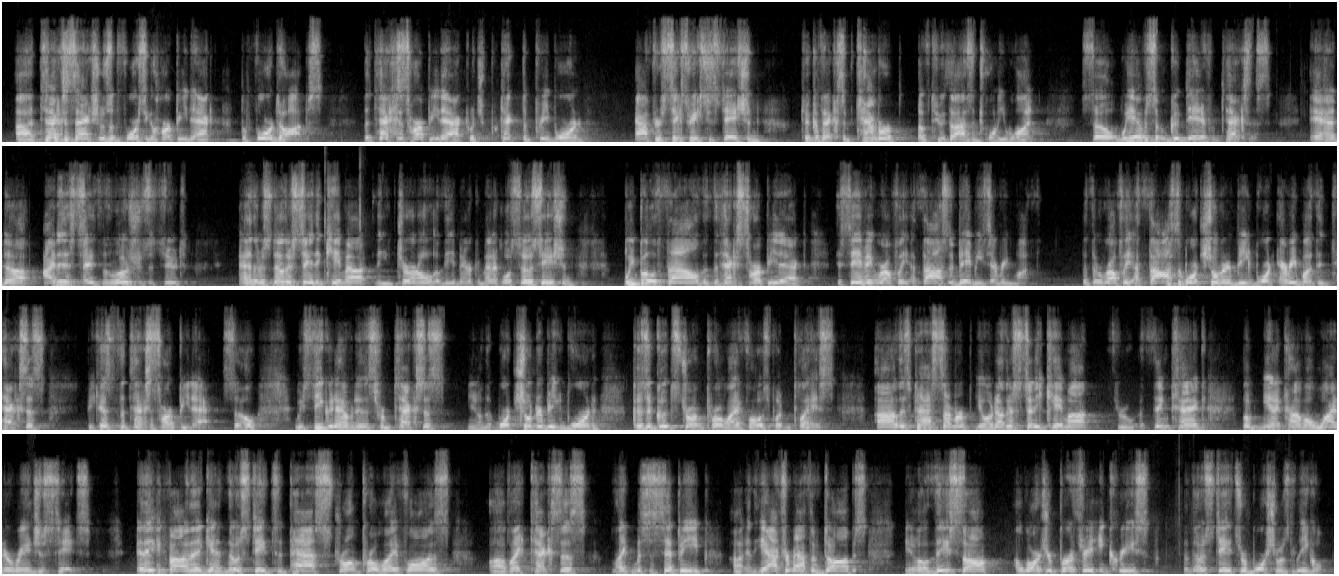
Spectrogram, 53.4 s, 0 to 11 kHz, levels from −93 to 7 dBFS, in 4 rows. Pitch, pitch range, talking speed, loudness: 155 Hz, 145-175 Hz, 210 wpm, -18 LUFS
